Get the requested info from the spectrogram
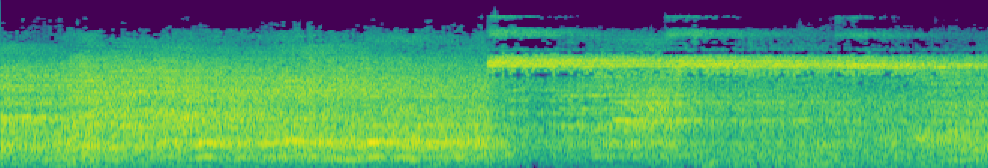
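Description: Indistinct shouting and calling of players and spectators echoing in an indoor sports hall during a futsal game. About halfway through a high, steady whistle-like tone comes in and holds to the end.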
